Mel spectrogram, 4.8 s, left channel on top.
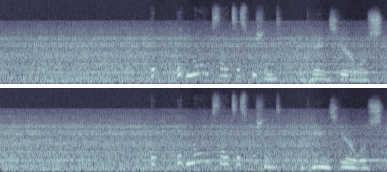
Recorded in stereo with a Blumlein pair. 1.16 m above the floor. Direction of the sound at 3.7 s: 65° left.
